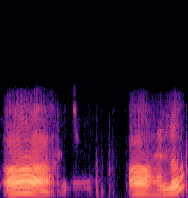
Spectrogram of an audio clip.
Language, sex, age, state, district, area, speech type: Assamese, male, 18-30, Assam, Dhemaji, rural, conversation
